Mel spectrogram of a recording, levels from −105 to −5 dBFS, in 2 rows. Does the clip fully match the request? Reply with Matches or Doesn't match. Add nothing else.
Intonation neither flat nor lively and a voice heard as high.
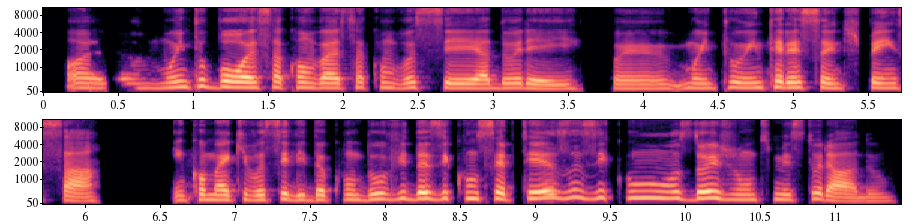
Matches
